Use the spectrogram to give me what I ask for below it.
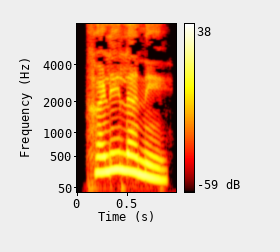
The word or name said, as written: ಗಳಿಲನೆ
